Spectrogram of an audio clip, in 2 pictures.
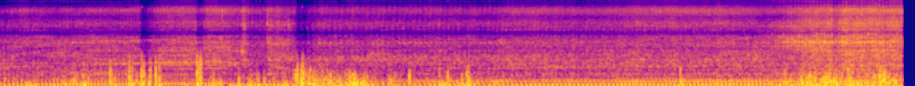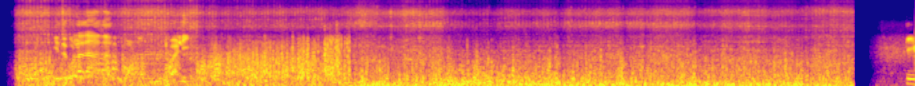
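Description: Engine and road noise of a moving vehicle, a steady low rumble. It breaks off briefly about nine seconds in, then returns louder and denser.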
